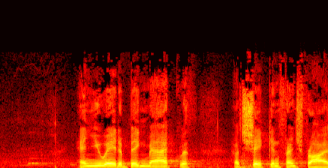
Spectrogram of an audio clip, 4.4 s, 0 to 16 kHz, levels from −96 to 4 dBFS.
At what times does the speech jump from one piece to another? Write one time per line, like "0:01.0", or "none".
0:03.2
